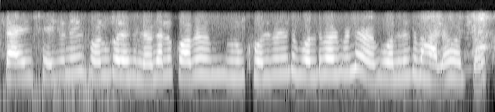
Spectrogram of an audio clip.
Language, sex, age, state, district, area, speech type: Bengali, female, 18-30, West Bengal, Darjeeling, urban, conversation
